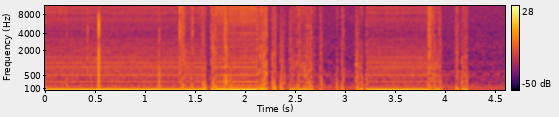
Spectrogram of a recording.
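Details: Nordmende Norma Luxus tube radio with tap-sensitivity, tube socket removed for bench testing: a hum that crackles, pops and cuts in and out irregularly as the tube is pushed in. Intermittent contact while the tube is only partly seated, going silent once fully seated.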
